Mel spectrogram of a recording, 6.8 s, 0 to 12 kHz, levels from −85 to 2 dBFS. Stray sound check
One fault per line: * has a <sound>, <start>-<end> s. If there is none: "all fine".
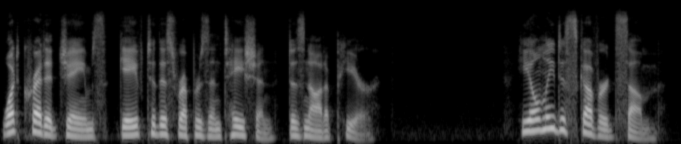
all fine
